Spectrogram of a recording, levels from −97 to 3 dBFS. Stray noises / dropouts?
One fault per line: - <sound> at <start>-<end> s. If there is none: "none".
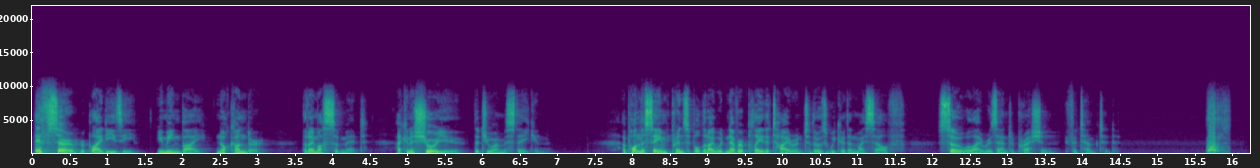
- bark at 15.6-16.0 s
